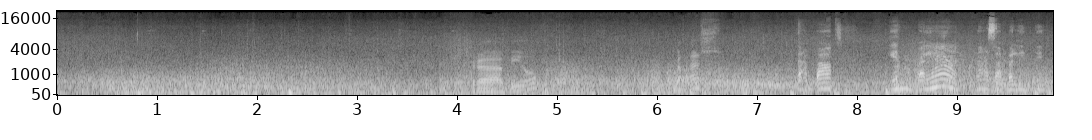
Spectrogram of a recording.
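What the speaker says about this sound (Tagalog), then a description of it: "Sobrang bagyo naman." Heavy storm with thunder and steady rain forms a loud, dense roar throughout, with deep rumbling underneath, while several people talk and call out over it.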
